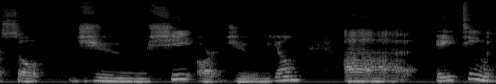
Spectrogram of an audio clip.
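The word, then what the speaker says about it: 四: Shi, shi. Or number 4 can also be pronounced as yon, yon.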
